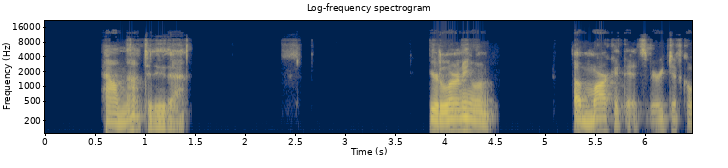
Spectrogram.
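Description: A man speaks calmly and clearly into a microphone, in short phrases.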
